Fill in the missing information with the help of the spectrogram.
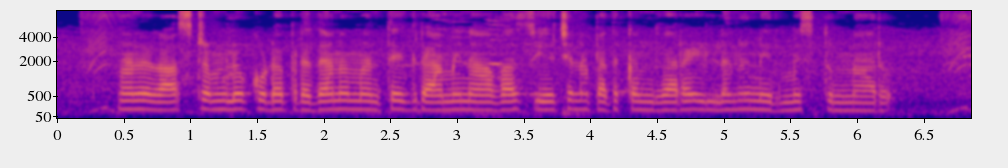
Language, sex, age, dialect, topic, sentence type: Telugu, male, 36-40, Central/Coastal, agriculture, statement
